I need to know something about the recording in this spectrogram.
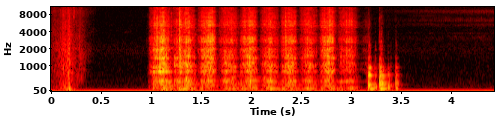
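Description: A hand saw cuts through wood with quick, rhythmic strokes.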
